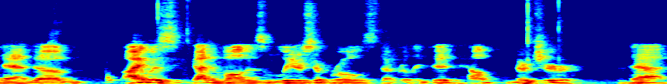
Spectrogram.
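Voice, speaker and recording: Audible room echo surrounds a man with an American accent who sounds somewhat breathy. He talks at a fairly slow pace with fairly even intonation. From Southern California (Whittier, La Habra, Brea). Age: 60s. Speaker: pastor. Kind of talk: interview on stage. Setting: stage with audience at community breakfast. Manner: halting, many fillers and repeats.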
